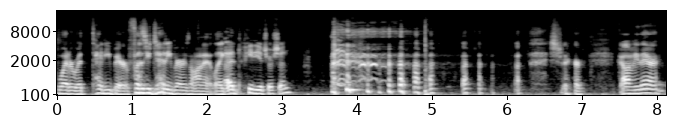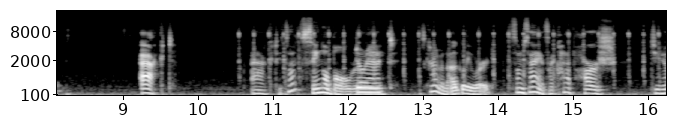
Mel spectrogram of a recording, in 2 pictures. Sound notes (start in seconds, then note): 3.7 laughing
